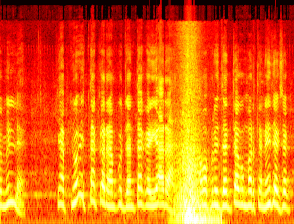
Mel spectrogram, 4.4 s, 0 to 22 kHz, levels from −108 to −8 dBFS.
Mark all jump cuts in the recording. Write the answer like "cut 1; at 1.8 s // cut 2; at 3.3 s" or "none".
cut 1; at 2.8 s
